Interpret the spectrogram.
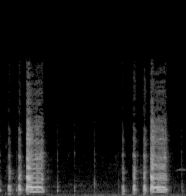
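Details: Chicken, said to be a rooster while a hen broods eggs. Two phrases of a few sharp clucks, each swelling into a loud, buzzy, prolonged squawk, with scattered quiet clucks between them.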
